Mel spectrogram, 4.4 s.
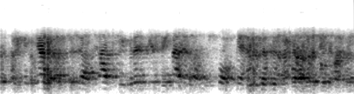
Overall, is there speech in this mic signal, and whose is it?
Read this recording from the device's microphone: echo only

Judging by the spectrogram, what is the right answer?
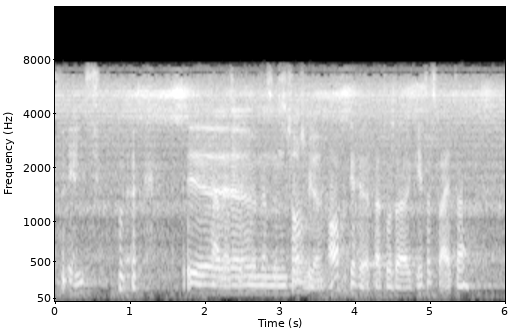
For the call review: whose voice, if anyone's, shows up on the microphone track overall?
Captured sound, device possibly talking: echo only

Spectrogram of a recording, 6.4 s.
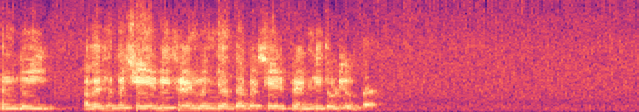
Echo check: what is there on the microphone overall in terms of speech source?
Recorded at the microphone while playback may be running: echo only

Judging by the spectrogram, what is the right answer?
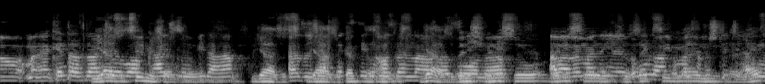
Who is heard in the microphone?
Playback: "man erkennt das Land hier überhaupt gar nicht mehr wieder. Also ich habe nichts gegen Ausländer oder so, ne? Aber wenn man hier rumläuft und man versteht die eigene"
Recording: both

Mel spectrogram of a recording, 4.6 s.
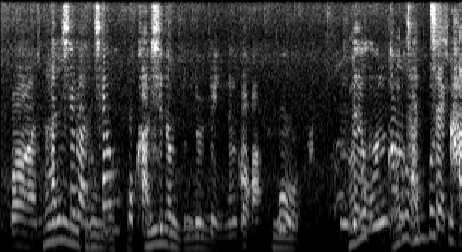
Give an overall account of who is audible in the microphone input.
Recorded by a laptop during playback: both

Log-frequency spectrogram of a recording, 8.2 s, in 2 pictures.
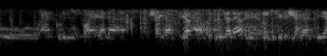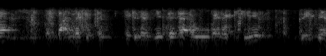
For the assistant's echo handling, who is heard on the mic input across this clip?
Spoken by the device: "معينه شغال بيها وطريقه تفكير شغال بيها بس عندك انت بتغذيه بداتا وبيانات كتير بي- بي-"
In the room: both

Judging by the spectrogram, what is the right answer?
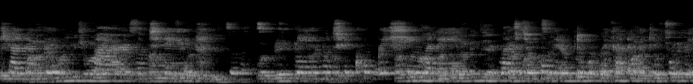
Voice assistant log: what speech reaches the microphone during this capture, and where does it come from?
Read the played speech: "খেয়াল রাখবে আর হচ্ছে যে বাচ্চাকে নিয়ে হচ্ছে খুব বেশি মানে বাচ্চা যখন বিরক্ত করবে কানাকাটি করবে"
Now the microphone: both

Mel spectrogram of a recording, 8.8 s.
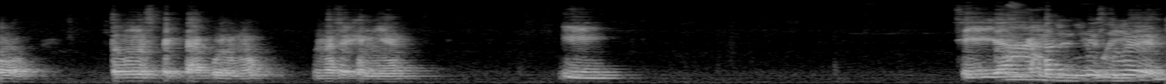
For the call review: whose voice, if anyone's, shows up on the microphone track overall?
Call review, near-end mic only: both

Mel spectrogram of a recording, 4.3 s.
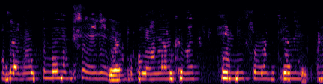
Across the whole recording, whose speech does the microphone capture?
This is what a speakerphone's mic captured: echo only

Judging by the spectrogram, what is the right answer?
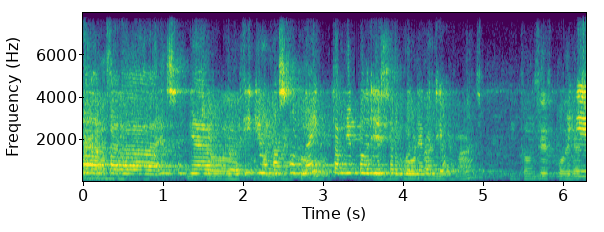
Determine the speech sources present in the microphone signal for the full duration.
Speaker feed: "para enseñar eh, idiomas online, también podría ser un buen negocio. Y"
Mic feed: both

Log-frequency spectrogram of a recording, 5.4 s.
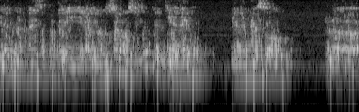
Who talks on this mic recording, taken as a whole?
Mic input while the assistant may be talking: echo only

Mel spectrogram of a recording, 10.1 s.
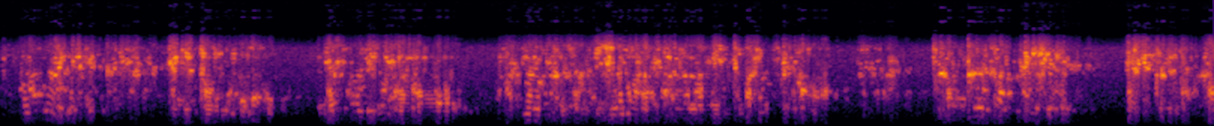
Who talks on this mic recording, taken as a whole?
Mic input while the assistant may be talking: echo only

